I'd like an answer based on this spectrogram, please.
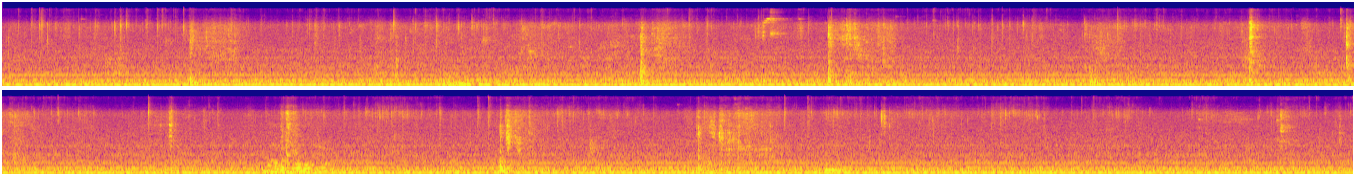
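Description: Steel slotted spoon stirring a ghee-soaked roasted flour and almond mixture in a steel bowl: soft scraping and patting with a few light clinks against the bowl, over a steady low hum.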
